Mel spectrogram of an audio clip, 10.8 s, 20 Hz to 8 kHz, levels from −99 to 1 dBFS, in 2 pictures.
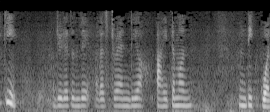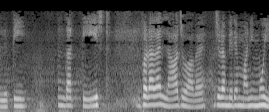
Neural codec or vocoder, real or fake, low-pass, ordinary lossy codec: codec, 24 kHz, 0.5 kbps, DualCodec; fake; 7.2 kHz; MP3, 24 kbps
